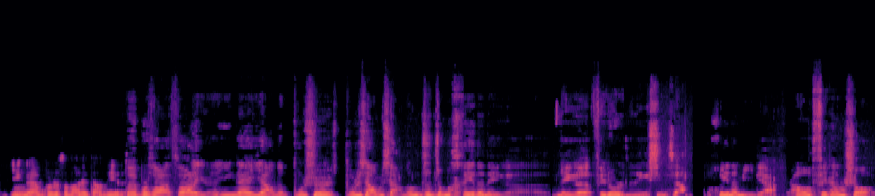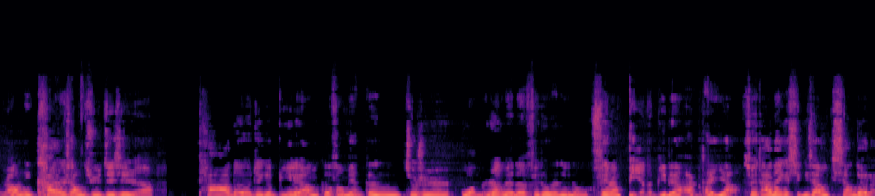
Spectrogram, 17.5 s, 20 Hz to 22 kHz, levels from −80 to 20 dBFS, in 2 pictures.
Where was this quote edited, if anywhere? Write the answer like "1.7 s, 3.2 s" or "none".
6.9 s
